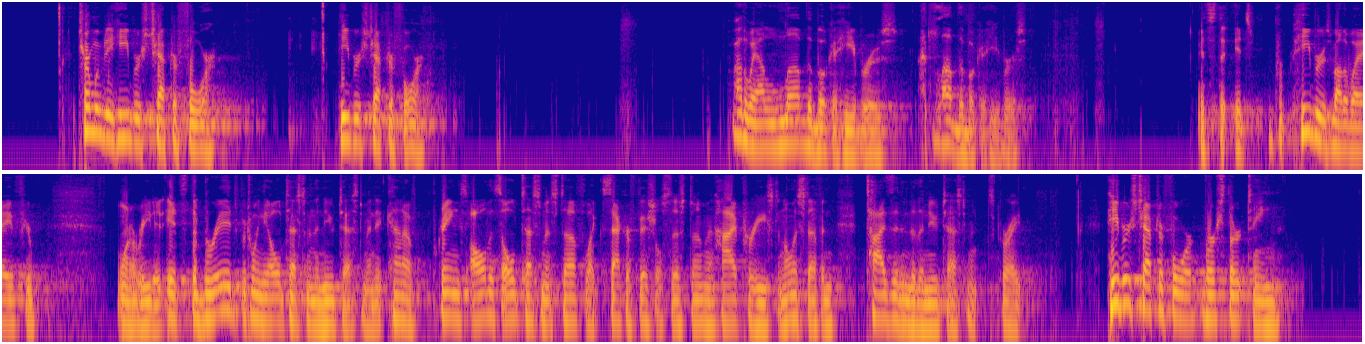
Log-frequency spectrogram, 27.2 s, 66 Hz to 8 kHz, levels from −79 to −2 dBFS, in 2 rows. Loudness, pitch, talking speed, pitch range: -22 LUFS, 110 Hz, 180 wpm, 100-125 Hz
